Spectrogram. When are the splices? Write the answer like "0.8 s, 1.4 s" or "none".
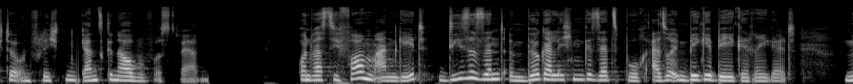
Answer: none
